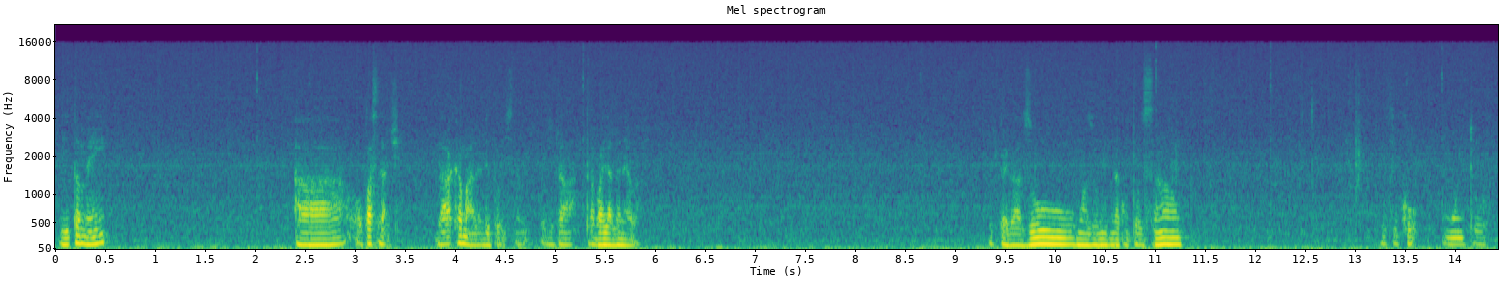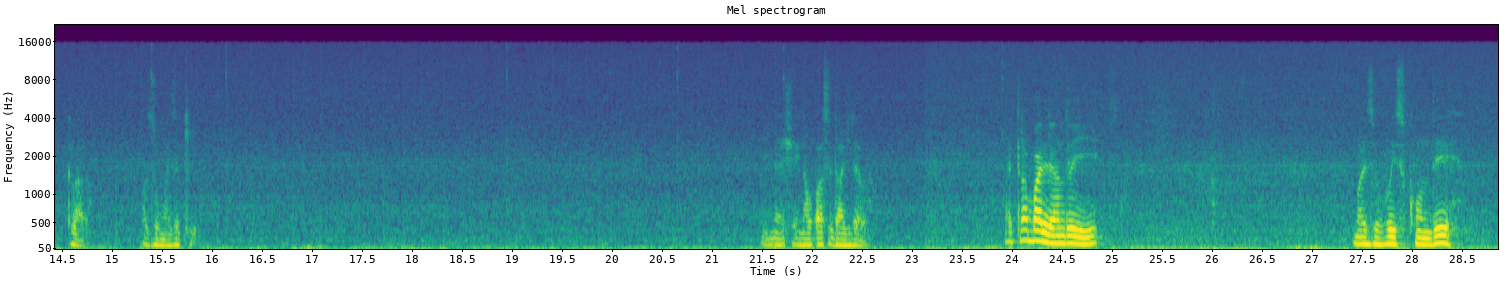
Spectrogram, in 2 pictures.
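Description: A man speaks calmly into a close microphone, pausing often.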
